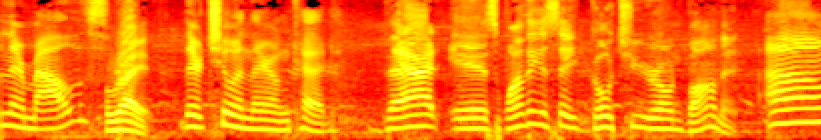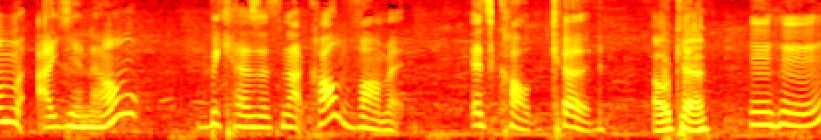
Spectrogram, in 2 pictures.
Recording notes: Wisecrackin' Live from the State Fair! Are out at the ol Great Minnesota Get Together hanging out in the Independence-Alliance Party of Minnesota tent.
